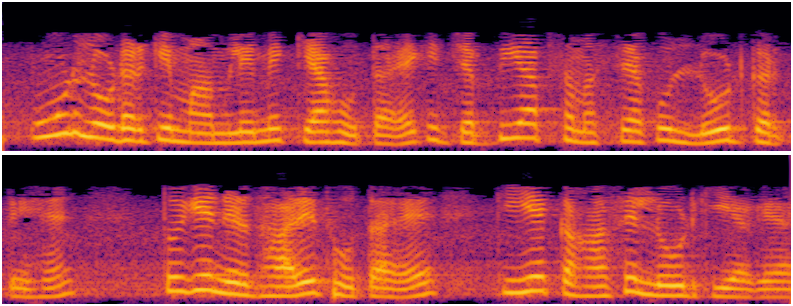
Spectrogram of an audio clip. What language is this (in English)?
Hindi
